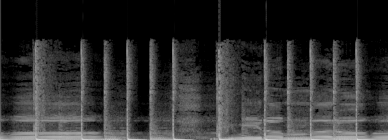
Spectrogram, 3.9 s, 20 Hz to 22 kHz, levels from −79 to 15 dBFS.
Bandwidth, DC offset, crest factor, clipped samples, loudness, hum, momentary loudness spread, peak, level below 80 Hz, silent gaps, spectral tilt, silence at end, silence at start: 16 kHz; under 0.1%; 10 dB; under 0.1%; -12 LUFS; none; 2 LU; 0 dBFS; -12 dBFS; none; -6 dB/octave; 0 s; 0 s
